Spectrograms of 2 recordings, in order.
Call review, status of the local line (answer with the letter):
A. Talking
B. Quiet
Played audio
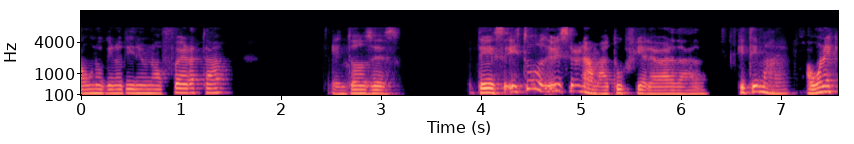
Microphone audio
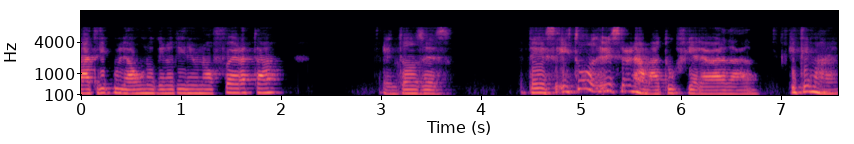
B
